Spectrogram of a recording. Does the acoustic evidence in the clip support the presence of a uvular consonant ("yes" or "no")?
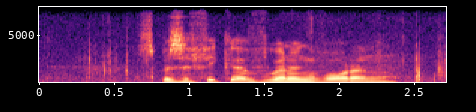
no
